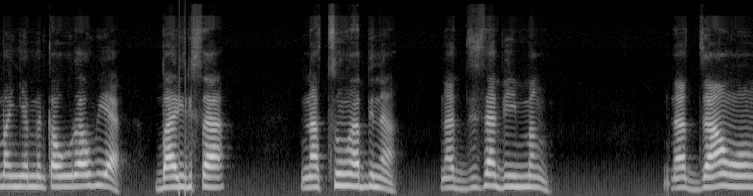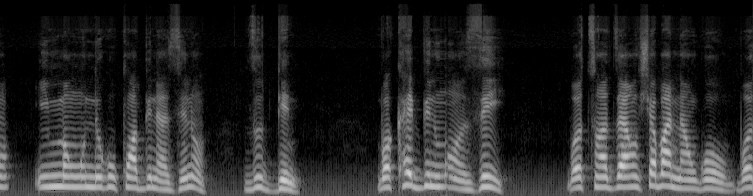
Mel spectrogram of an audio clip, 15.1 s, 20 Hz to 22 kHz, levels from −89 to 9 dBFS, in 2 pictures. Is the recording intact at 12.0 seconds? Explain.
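No. From 11.91 to 12.03 s, consecutive audio packets, consistent with 20 ms framing, arrived too late and were concealed. This short concealed packet loss continues the previous sound and blends back, giving a brief smear or wobble where a consonant can vanish. A display or video cable also couples in video or display buzz, a 60 Hz hum with hash above it, roughly 35 dB below the speech.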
